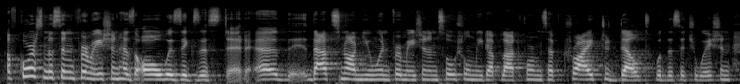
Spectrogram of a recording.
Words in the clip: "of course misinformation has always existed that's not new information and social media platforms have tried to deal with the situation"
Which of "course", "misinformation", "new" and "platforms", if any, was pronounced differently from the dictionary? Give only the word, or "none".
none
